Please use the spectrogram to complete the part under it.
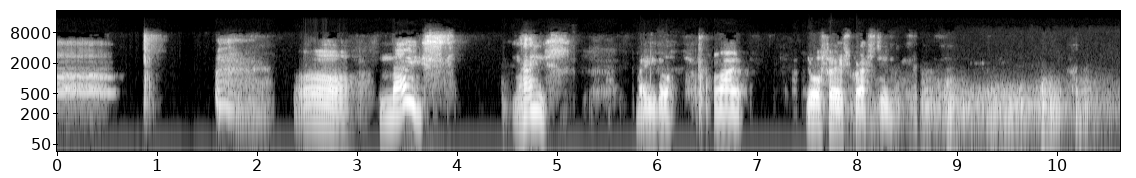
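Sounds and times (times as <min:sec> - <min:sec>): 
speech: 0:02.4 - 0:04.0, 0:04.6 - 0:05.2, 0:05.8 - 0:08.8
thunder rumbling: 0:07.5 - 0:10.6.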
